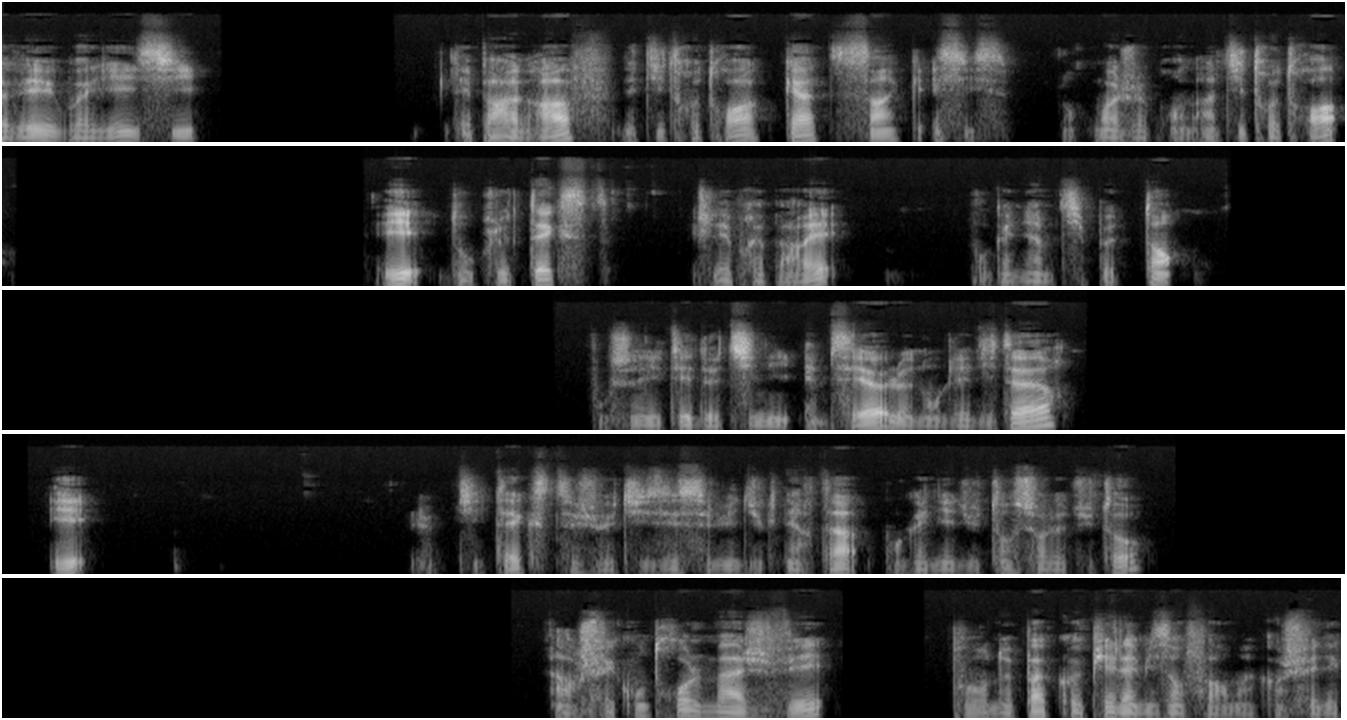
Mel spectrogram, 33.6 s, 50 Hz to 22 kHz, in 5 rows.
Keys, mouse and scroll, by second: 7.1 click, 9.4 click, 11.5 ctrl+c, 12.8 click, 14.3 ctrl+shift+v, 16.2 scroll down 2, 18.0 Return, 21.6-24.3 drag, 24.8 ctrl+c, 25.6 click, 26.4 scroll up 2, 27.2-28.0 scroll down 2, 28.0 click, 28.4 click, 28.9-29.7 ctrl+scroll up 1, 30.1 ctrl+shift+v, 32.2-33.5 drag.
